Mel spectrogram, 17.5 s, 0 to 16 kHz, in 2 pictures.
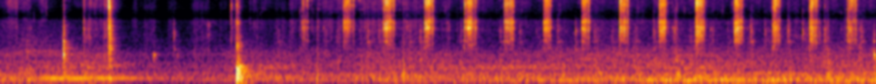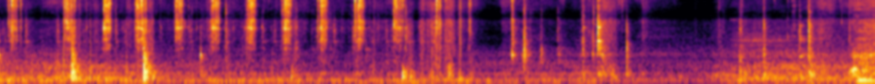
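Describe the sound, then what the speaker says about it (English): An electric ratchet whirs and clicks steadily while turning an alternator bolt on a 1979 Ford F-100 with a 4.9L engine, a close, continuous mechanical ratcheting with brief pauses and louder bursts. "Electric ratchet, that's what it's called."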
